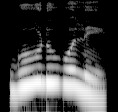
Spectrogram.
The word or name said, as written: ಒಲೆ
